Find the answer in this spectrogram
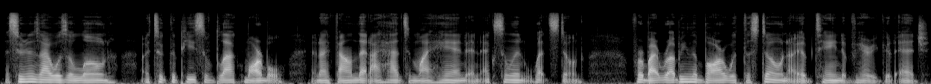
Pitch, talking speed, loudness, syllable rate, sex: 95 Hz, 250 wpm, -21 LUFS, 6.4 syllables/s, male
